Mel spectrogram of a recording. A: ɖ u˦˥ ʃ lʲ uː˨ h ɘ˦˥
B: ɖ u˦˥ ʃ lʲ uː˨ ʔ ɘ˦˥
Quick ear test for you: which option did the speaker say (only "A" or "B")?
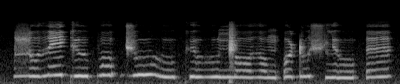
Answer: B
